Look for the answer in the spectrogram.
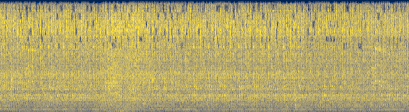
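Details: Suzuki Katana (Jimny) engine restarted after timing belt and tensioner replacement and valve adjustment, with oil level mid-range: steady even idle with a low hum, no knock or miss, no hunting; idling normally.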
